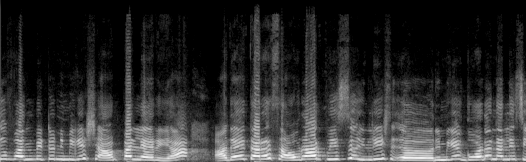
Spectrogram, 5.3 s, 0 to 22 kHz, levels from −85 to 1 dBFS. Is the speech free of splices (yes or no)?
yes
